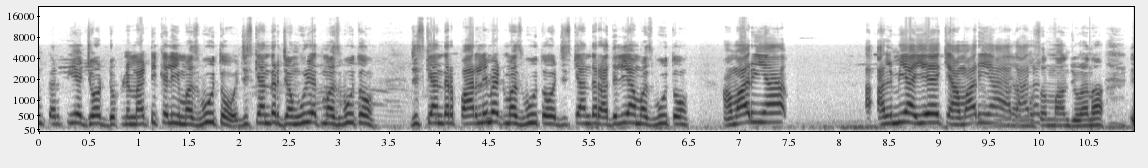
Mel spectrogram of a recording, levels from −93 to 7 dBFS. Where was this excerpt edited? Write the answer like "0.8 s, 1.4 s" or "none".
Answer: 9.7 s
